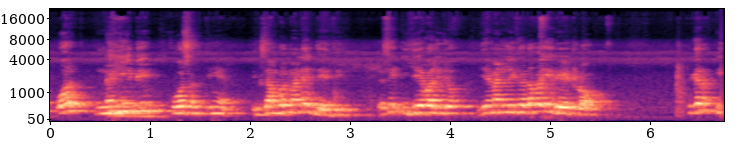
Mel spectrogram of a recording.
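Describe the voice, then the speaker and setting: A man's voice: sits high, dark tone. A male teacher with an Indian accent lecturing a class, dictating notes with repeated phrases and questions to students. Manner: dictating slowly, word by word, repeating phrases for note-taking. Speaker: chemistry teacher. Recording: echoey room, distant muffled microphone.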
